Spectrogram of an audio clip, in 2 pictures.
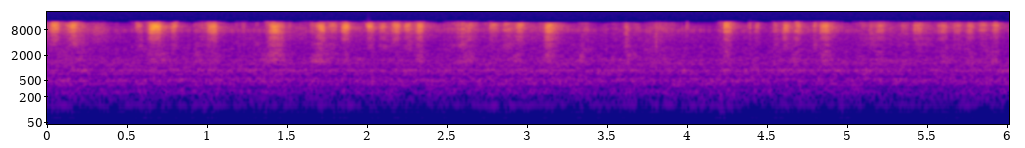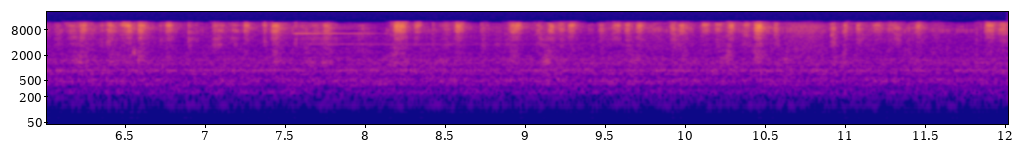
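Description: Handwriting: a pen scratching out quick strokes, in runs with short pauses, over a faint steady hum.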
